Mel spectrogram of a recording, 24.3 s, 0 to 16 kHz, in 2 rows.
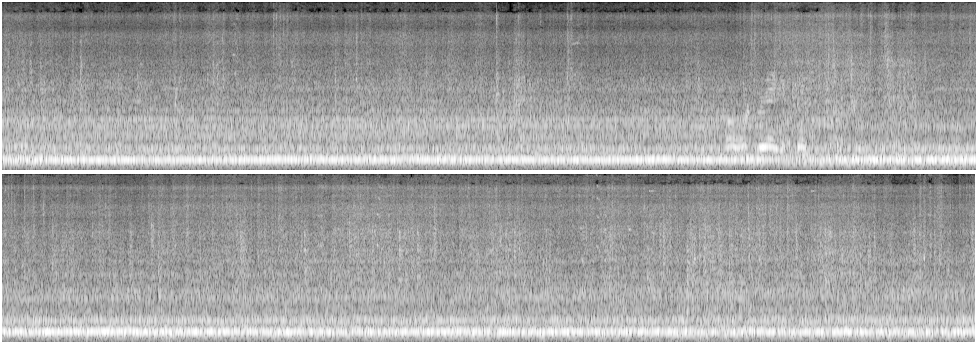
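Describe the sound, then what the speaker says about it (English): A tractor engine drones steadily at close range with a constant mechanical hum, the rough grinding of a 15-foot brush hog mower cutting cornstalks underneath throughout. "It's a 15-foot brush hog, so it sticks over there about 3 feet past the tractor tire."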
